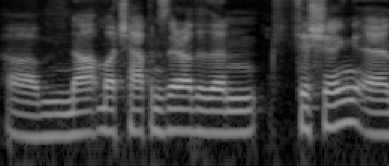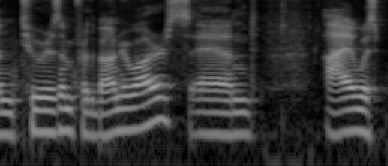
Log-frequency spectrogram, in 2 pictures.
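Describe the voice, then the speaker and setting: A man's voice: mid-range voice, fairly even intonation, unhurried, smooth. A thirty-year-old man from northern Minnesota co-hosting a casual podcast, rambling a bit and correcting himself with frequent ums. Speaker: podcast co-host.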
